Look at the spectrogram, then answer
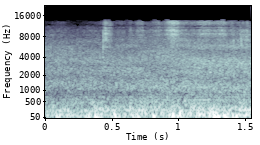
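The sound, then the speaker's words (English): A helicopter flies past overhead, a steady, loud low rumble with a rough, wind-like texture filling the whole moment, no voices present. “That's with the helicopter that fly past by and everything.”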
